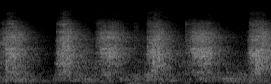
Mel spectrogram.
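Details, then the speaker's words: Car chassis creaking rhythmically, about two a second, as it rocks; the same creak occurs when steering and on bumpy roads, caused by aged suspension rubber bushings typical of cars 3–8+ years old. "这种吱嘎吱嘎的异响声。我们平时在打方向的时候，底盘传出吱嘎吱嘎的响声，走在颠簸路面也会传出这种吱嘎吱嘎的响声。"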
